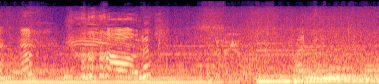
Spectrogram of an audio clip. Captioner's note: chuckles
